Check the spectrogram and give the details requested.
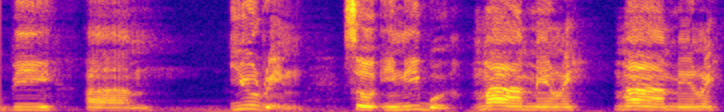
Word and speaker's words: mamịrị: The second one is mamịrị. Ụmụaka, children. Ụmụaka. Ụmụaka. Say it. Ụmụaka. Ụmụaka. I will spell it in English.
